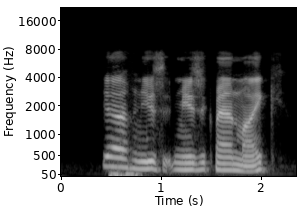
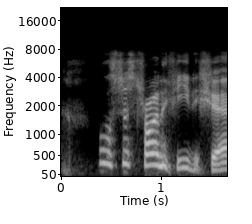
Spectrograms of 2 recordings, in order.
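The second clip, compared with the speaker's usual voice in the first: a deliberately bad Australian accent, pitched higher; mock Australian, hammed up; cheesy fake Australian voice; shitty Australian accent; 13 semitones higher than usual. Shown as a demonstration. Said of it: "you gotta give it that shitty Australian one".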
